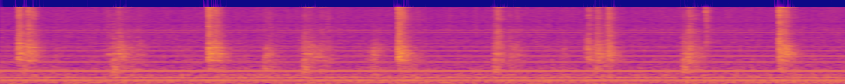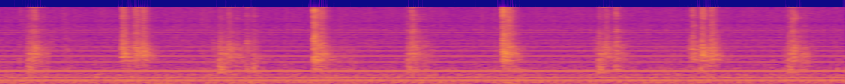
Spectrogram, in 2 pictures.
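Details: Dryer hums steadily while a sharp clack repeats with the drum's turning, caused by a coin caught in a plastic drum paddle; fixed by removing the coins.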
